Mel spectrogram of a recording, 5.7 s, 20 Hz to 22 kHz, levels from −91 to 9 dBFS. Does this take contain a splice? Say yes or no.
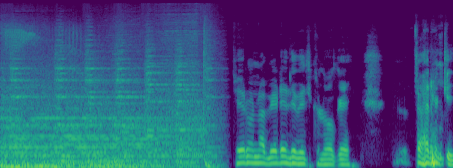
yes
